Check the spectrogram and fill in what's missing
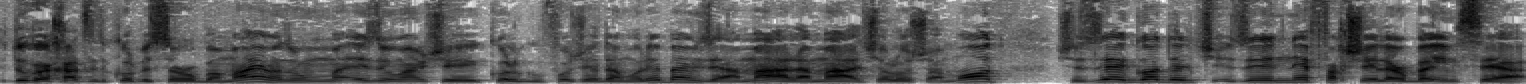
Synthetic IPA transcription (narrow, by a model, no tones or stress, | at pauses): kḁtuvaχat͡set̪̚kolbesaobamaimazmaezeumaimʃeko̞lɡufo̞ʃead̪amo̞lebaemzeamaːlamaːlʃalo̞ʃamo̞t̪ | ʃeze̞ɡo̞d̪e̞lʃzene̞faχʃe̞laʁbaimsea̰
